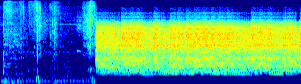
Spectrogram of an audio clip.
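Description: A short quiet stretch with a faint click, then about two seconds in a distorted electric guitar comes in suddenly and sustains steadily, thin in the low bass.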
